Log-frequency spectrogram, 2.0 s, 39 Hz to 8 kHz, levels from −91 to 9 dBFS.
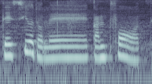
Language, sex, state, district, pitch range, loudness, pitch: Chakma, female, Tripura, West Tripura, 205-240 Hz, -14 LUFS, 210 Hz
